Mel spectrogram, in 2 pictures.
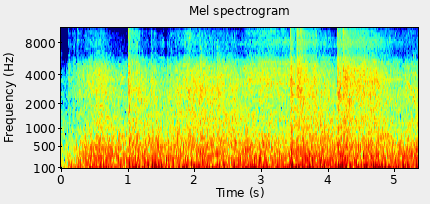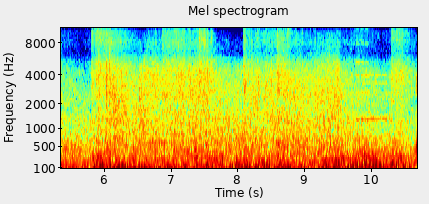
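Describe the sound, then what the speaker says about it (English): Missile and weapon fire from the mech combat game Armored Core 6 during a PvP match: a dense, continuous barrage of booming blasts and rumbling explosions that runs loud and steady throughout, with no talking. "These missiles really keep the pressure on, man."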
